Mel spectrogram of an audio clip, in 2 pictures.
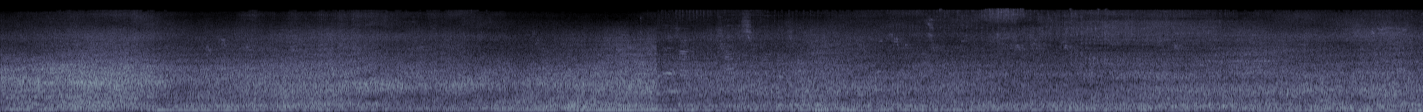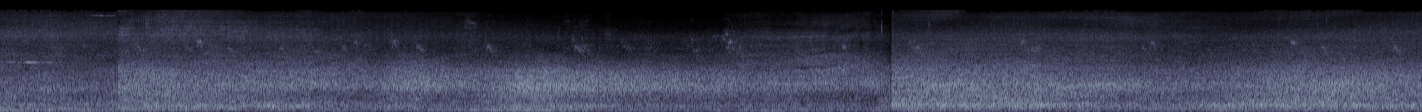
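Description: Road traffic noise: cars driving past on a busy street, with faint voices underneath. The level jumps abruptly a few times.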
